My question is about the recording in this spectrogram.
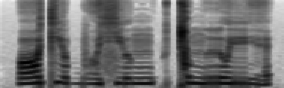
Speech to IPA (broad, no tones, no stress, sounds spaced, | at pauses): ɔ tʲ ɔ b ɔ̤ sʲ o ŋ | ǀ u ŋ r u rʲ ɛ̤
